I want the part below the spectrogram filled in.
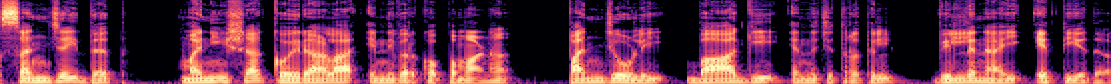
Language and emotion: Malayalam, neutral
